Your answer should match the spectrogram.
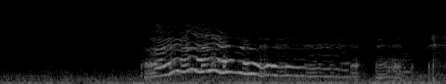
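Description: A girl's voice holding one long wordless, wavering note for about two seconds, starting about a second and a half in, rising at first and then slowly falling in pitch.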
